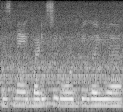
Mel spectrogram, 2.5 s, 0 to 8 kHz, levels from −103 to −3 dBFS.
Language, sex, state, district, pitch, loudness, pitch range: Hindi, female, Chhattisgarh, Raipur, 180 Hz, -15 LUFS, 175-185 Hz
